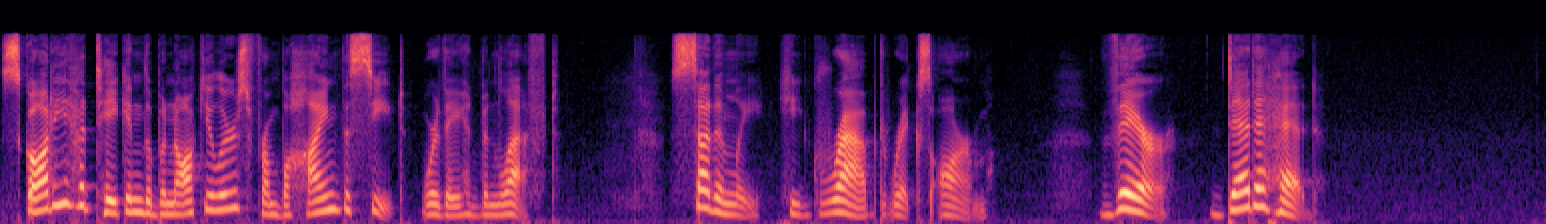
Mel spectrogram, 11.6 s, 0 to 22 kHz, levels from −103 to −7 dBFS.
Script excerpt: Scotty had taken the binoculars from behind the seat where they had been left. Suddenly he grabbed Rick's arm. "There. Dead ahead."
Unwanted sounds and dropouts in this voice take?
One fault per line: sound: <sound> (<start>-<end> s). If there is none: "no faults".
no faults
